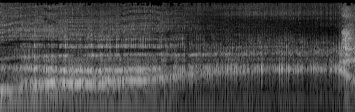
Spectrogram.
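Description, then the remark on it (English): A voice imitates a deep, guttural creature roar, one sustained growling bellow lasting a few seconds, loud, with no other talking. “It's going to let out a guttural roar.”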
